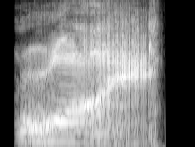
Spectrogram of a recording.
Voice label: angry, Pirate

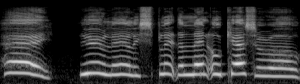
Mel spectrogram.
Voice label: missed, speech, Hippy

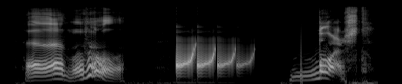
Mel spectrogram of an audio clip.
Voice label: taunt, Russki

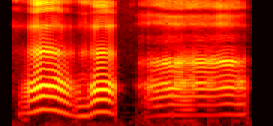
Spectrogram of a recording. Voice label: sad, speech; Confucious

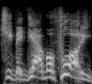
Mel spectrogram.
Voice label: just you wait, speech Italian

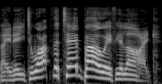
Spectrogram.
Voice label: come on then, Footy Fan

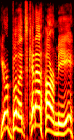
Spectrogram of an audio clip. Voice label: "I'll get you", super hero speech

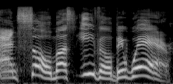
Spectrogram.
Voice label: "first blood", super hero speech

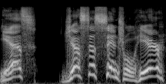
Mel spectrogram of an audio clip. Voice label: orders, speech, Super Hero

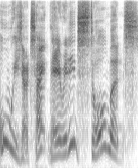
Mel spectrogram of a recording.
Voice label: go away, Footy Fan

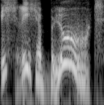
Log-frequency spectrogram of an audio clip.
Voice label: firstblood, speech German

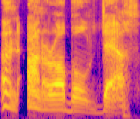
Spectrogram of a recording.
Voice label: "fatality", speech

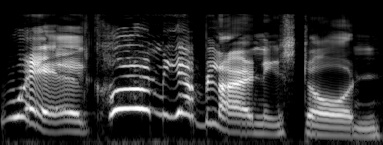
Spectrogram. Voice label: "what the", Irish; speech

